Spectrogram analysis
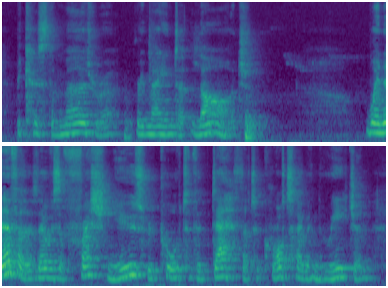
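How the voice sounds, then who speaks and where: A woman reading a short story as scripted narration, in a measured, expressive storytelling manner. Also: on the low side, reverberant, low-quality recording.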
